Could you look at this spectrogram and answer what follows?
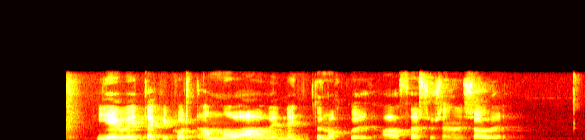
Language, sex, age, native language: Icelandic, male, 30-39, Icelandic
